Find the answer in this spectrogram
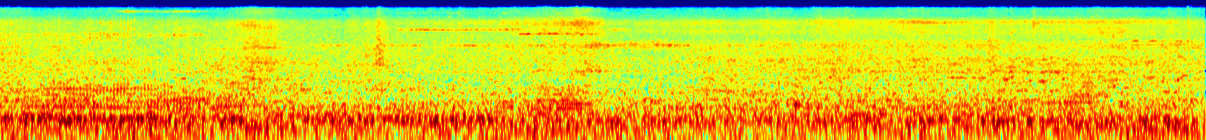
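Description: Steady street traffic noise: a continuous hum of passing vehicles with no sudden events.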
